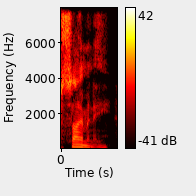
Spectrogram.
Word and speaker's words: Simony: Readers of Simony, I'm pronouncing it that way, is s i m o n y.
